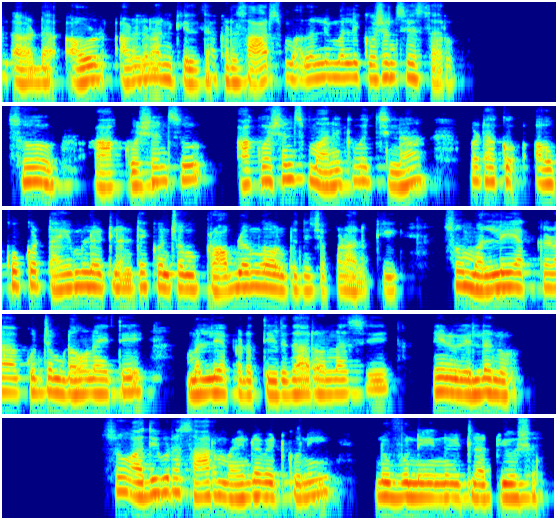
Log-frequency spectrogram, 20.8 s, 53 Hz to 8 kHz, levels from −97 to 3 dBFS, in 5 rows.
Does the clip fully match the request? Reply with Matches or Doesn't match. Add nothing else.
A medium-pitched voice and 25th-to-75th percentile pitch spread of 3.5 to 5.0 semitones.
Doesn't match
